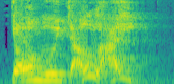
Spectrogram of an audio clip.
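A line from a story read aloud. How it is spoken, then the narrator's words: Cold scream. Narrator (Vietnamese): Hắn thét lên lành lạnh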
